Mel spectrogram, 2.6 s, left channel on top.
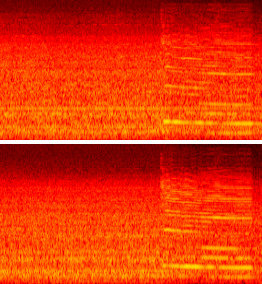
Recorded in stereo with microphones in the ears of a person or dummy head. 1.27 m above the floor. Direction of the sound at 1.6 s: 45° right (ahead or behind).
